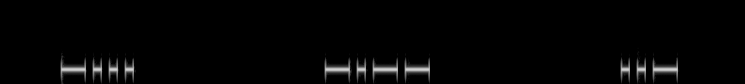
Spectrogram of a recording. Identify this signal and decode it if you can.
Morse code, heard as a keyed tone, about 15 wpm, spaced as for 4 wpm, 700 Hz. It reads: BYU
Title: USA Call Signs - 6 Characters - 8x Character Spacing - 15wpm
